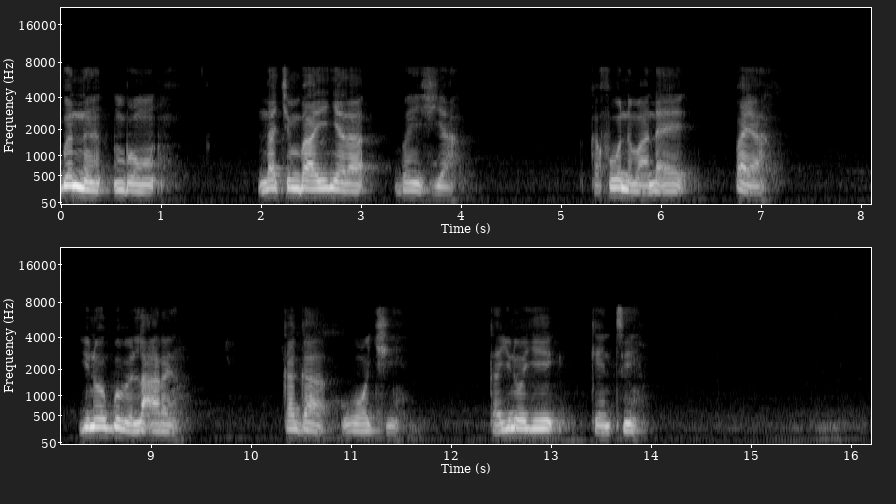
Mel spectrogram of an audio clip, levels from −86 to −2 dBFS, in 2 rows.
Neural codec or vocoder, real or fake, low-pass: vocoder, 44.1 kHz, 128 mel bands every 256 samples, BigVGAN v2; fake; 7.2 kHz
